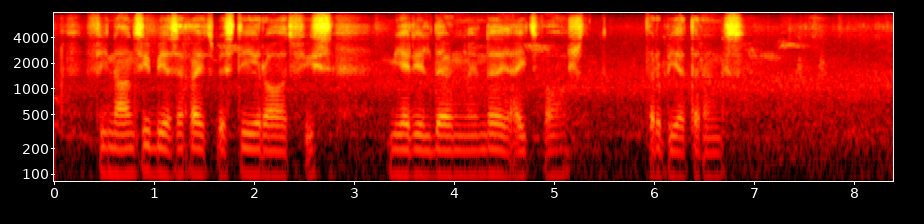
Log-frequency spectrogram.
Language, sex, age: Afrikaans, male, 19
